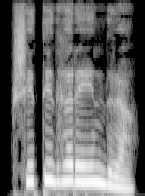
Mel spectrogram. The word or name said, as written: ಕ್ಷಿತಿಧರೇಂದ್ರ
